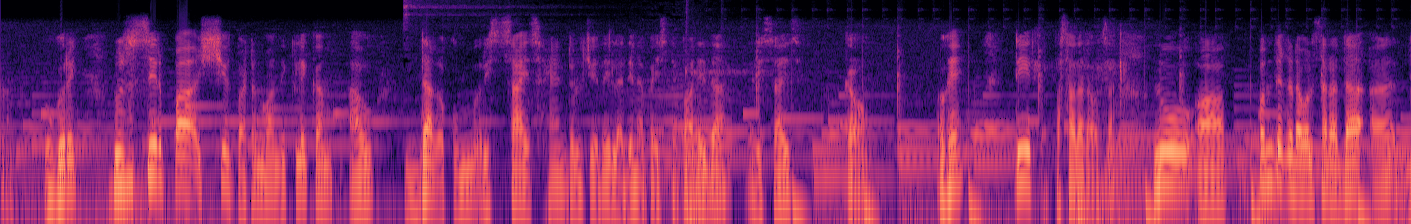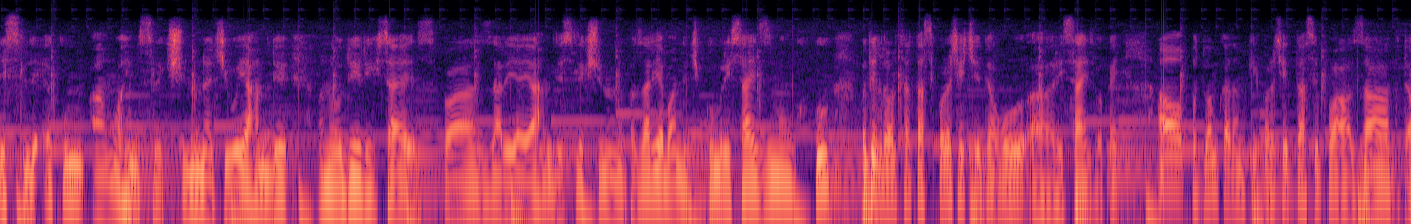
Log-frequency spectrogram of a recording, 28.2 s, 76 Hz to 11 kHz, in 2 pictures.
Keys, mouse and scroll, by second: 5.1-9.2 shift+drag, 11.0 scroll down 1, 20.6-20.9 scroll down 1.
